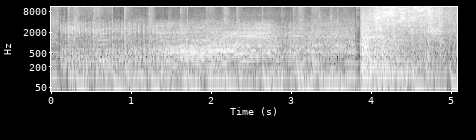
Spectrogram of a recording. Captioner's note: 2-Stroke sounds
